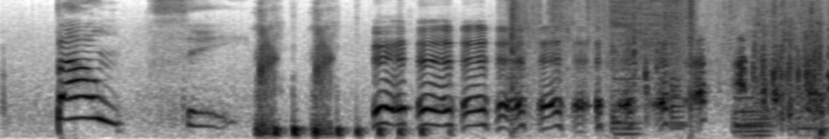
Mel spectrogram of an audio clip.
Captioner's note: oinks and giggles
